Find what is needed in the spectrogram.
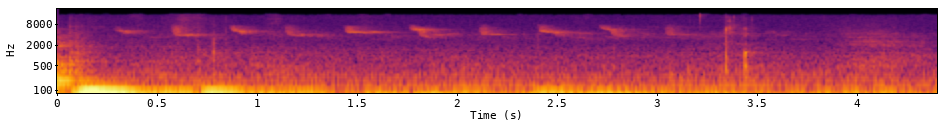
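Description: A small bird singing: a quick run of short, high, falling chirps, about four a second, lasting roughly three seconds, then a single light click.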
